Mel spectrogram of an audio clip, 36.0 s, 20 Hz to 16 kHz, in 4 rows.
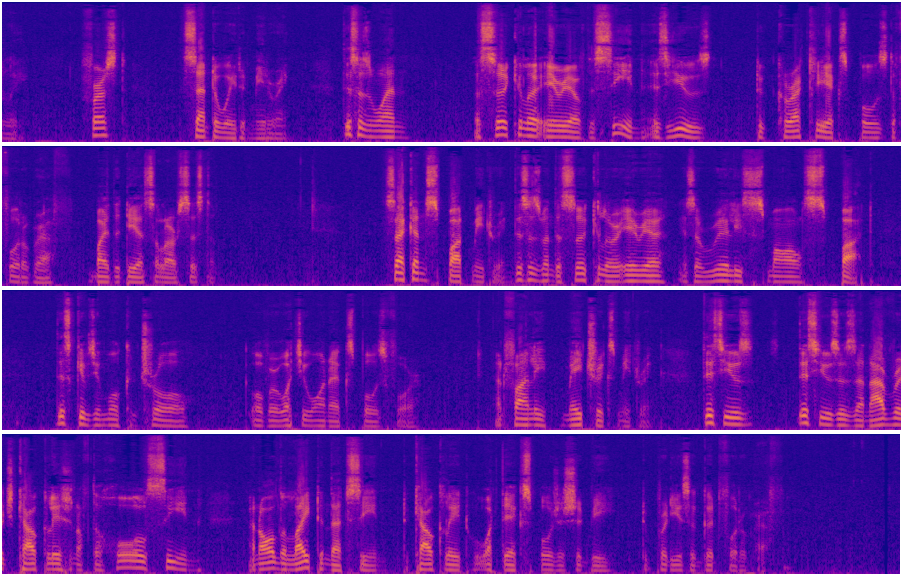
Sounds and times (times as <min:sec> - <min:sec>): Speech: 0:00.0 - 0:04.1, 0:04.7 - 0:11.2, 0:12.8 - 0:17.7, 0:18.5 - 0:22.2, 0:22.8 - 0:34.9.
